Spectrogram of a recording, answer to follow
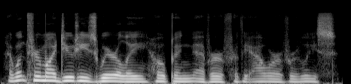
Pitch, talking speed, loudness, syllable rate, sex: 135 Hz, 220 wpm, -15 LUFS, 6.1 syllables/s, male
